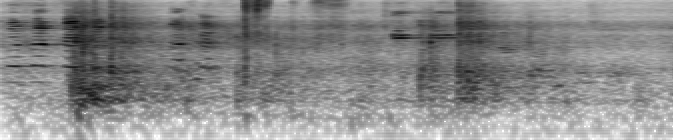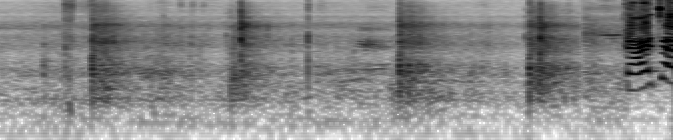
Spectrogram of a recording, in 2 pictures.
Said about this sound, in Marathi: कसे फटाके फुटतायत?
